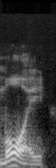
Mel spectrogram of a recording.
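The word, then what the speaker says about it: Mooy: a 50th minute curling effort from Aussie Aaron Moy spell mu but pronounced Moy the difference for David Wagner's men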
